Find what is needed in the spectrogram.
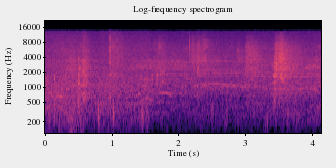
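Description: Indistinct distant voices over a steady background hiss, with a brief louder sound near the end.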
